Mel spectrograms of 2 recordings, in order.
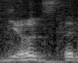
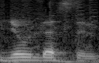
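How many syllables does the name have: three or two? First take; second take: two; three. First: The name is said with two syllables. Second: The name is said with three syllables. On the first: The speaker calls it wrong. "I did say Yodston instead of Yodestin because I misread" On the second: The speaker calls it right. "instead of Yodestin"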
